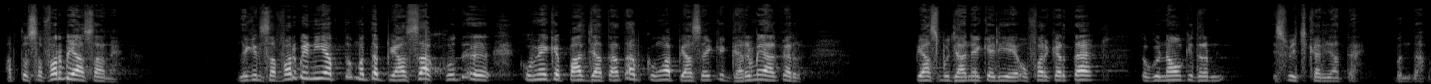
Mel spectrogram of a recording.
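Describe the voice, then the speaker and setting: A man giving an earnest religious teaching in short, admonishing phrases with pauses, as a scholar answering questions. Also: high-pitched, fairly bright tone. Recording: long hall reverb.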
